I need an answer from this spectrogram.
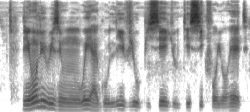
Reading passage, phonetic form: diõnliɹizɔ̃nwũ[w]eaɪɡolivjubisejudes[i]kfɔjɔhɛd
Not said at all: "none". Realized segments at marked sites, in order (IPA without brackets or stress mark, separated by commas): w, i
